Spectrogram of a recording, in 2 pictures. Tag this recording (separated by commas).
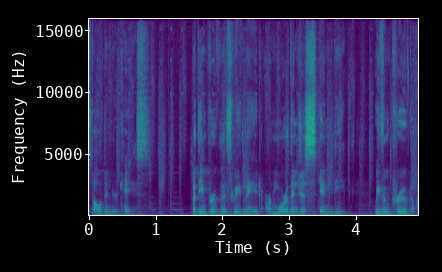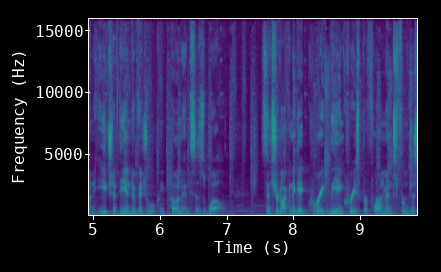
Music, Speech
